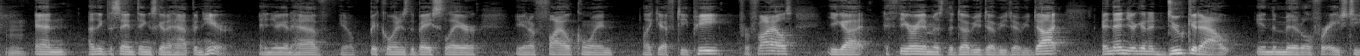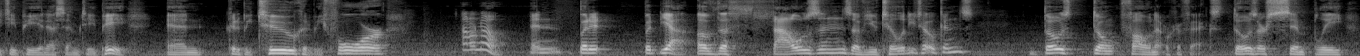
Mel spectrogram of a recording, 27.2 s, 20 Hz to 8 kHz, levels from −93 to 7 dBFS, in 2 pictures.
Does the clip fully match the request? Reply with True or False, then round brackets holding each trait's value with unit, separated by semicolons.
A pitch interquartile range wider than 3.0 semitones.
True (4.5 semitones)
